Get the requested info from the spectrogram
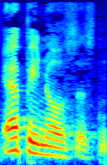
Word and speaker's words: epignosis: Epignosis, E-P-I-G-N, long O-S-I-S.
